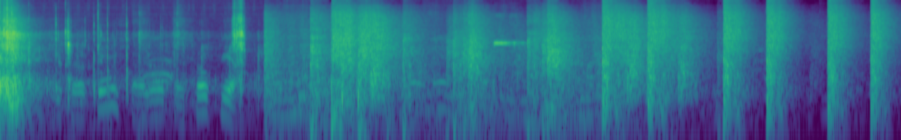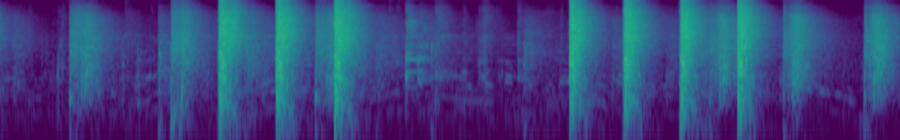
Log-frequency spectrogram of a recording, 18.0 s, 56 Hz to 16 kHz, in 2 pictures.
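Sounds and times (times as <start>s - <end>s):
shotgun shots with echo: 0.0s - 0.6s, 2.6s - 9.1s, 10.7s - 12.8s, 14.7s - 18.0s.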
